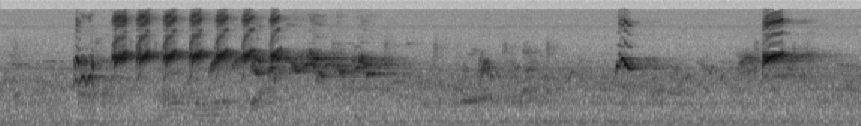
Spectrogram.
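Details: Bird of Rayong wild stock sings plai ho: about eight crisp, evenly repeated chirps in quick succession, then two isolated sharp notes after a pause.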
